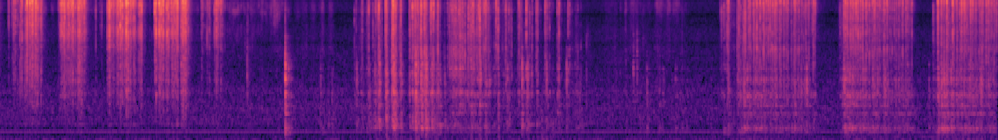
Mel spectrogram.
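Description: Long nails strum and scratch the dense, flexible blades of a green plastic grass drying rack, making bursts of bright, crackly rustling and quick flicking. The scratching comes in short runs with brief pauses, goes quieter in the middle, then returns in louder bursts. A faint steady low hum runs underneath.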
